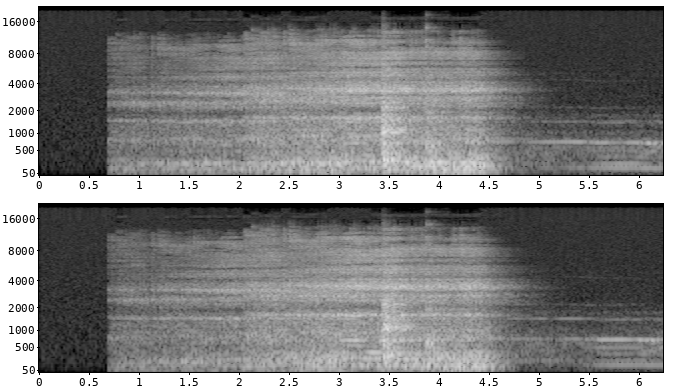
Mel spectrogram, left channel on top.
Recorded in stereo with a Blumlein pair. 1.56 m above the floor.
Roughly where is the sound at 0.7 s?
Ahead left.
